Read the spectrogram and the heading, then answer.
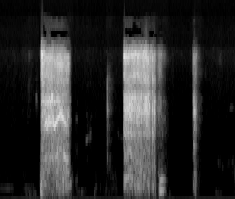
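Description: Two short, sharp sneezes from a small pet animal, each a breathy burst followed by a tiny snort or sniff, with quiet gaps between them.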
